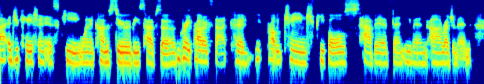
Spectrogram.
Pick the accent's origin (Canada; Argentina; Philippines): Philippines; now in Los Angeles, United States; I grew up in the Philippines. Quick background, you know, I was born here in LA, but I went to school in the Philippines, and every summer I'd be here in LA.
